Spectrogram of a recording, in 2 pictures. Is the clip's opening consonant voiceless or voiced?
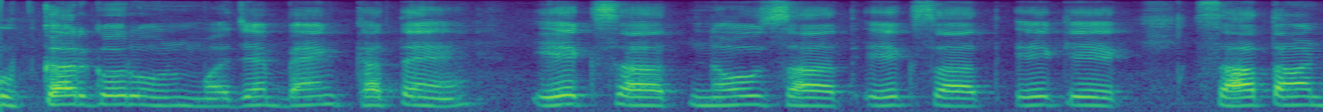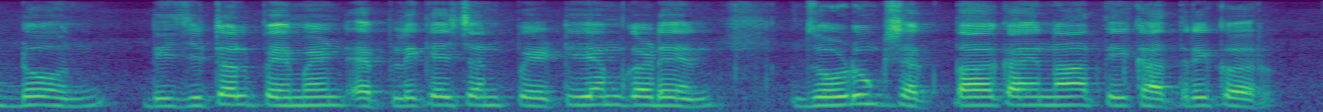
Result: voiceless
